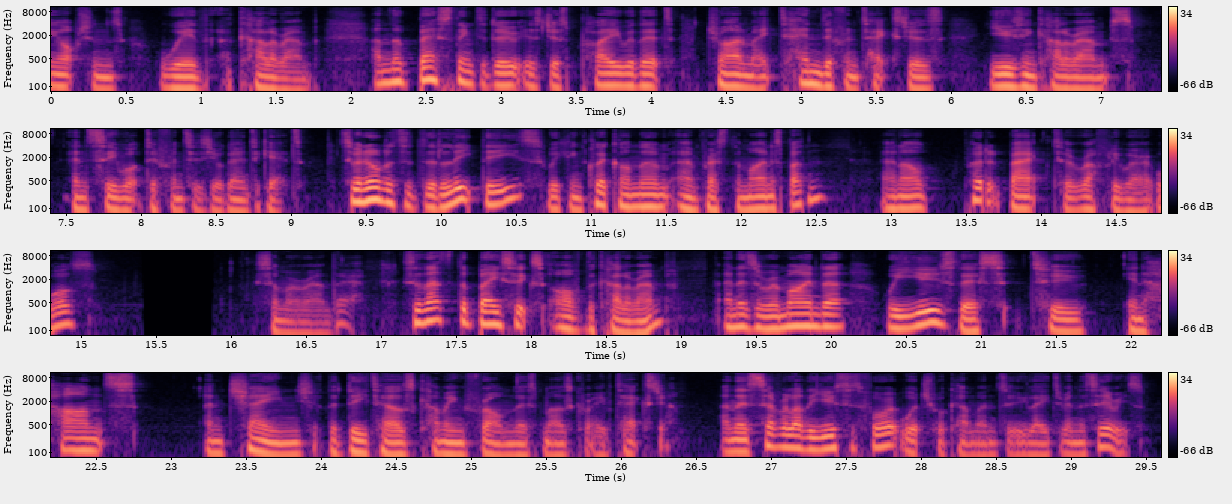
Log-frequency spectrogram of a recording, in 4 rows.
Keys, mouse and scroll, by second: 10.6 click, 11.5-14.1 drag, 15.2-21.2 drag.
